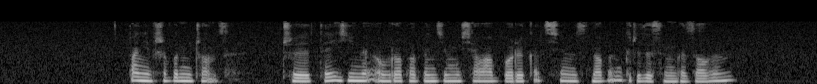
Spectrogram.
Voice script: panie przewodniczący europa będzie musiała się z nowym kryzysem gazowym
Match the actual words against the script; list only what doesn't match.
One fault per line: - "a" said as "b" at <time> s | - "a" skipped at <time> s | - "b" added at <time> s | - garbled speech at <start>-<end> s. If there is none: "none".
- "czy tej zimy" added at 2.8 s
- "borykać" added at 4.9 s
